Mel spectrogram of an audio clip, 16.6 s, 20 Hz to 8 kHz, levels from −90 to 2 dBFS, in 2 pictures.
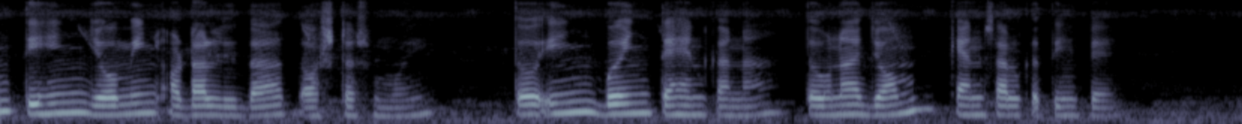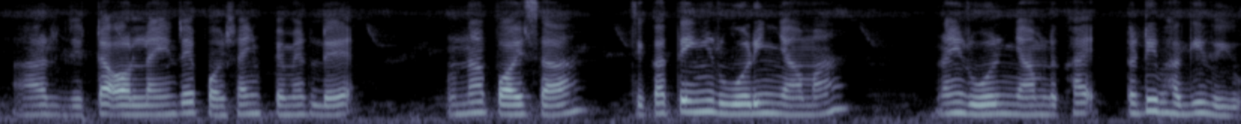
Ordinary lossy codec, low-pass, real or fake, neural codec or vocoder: none; none; real; none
